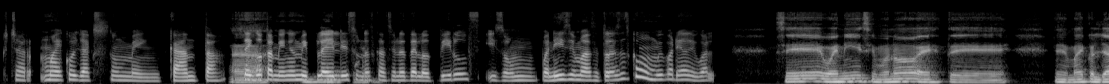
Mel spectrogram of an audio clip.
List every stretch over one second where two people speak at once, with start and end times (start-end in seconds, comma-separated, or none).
2.3-3.8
